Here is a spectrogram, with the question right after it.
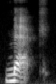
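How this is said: The vowel is a short ek sound. "pronounced with an ek"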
